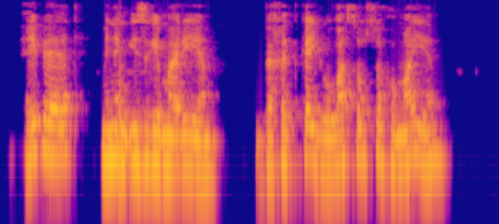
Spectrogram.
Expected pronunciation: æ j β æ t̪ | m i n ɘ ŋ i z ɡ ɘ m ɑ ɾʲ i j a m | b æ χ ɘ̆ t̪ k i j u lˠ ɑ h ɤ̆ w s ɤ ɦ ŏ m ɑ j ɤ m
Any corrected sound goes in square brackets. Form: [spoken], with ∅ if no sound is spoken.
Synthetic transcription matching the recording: æ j β æ t̪ | m i n ɘ ŋ i z ɡ ɘ m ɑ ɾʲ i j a m | b æ χ ɘ̆ t̪ k [æ] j u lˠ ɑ [s] ɤ̆ w s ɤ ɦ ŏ m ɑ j ɤ m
